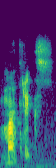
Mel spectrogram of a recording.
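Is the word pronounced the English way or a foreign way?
foreign. The word is said with non-English vowels. "in my language, you would say"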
